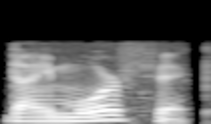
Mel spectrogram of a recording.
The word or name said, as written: dimorphic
